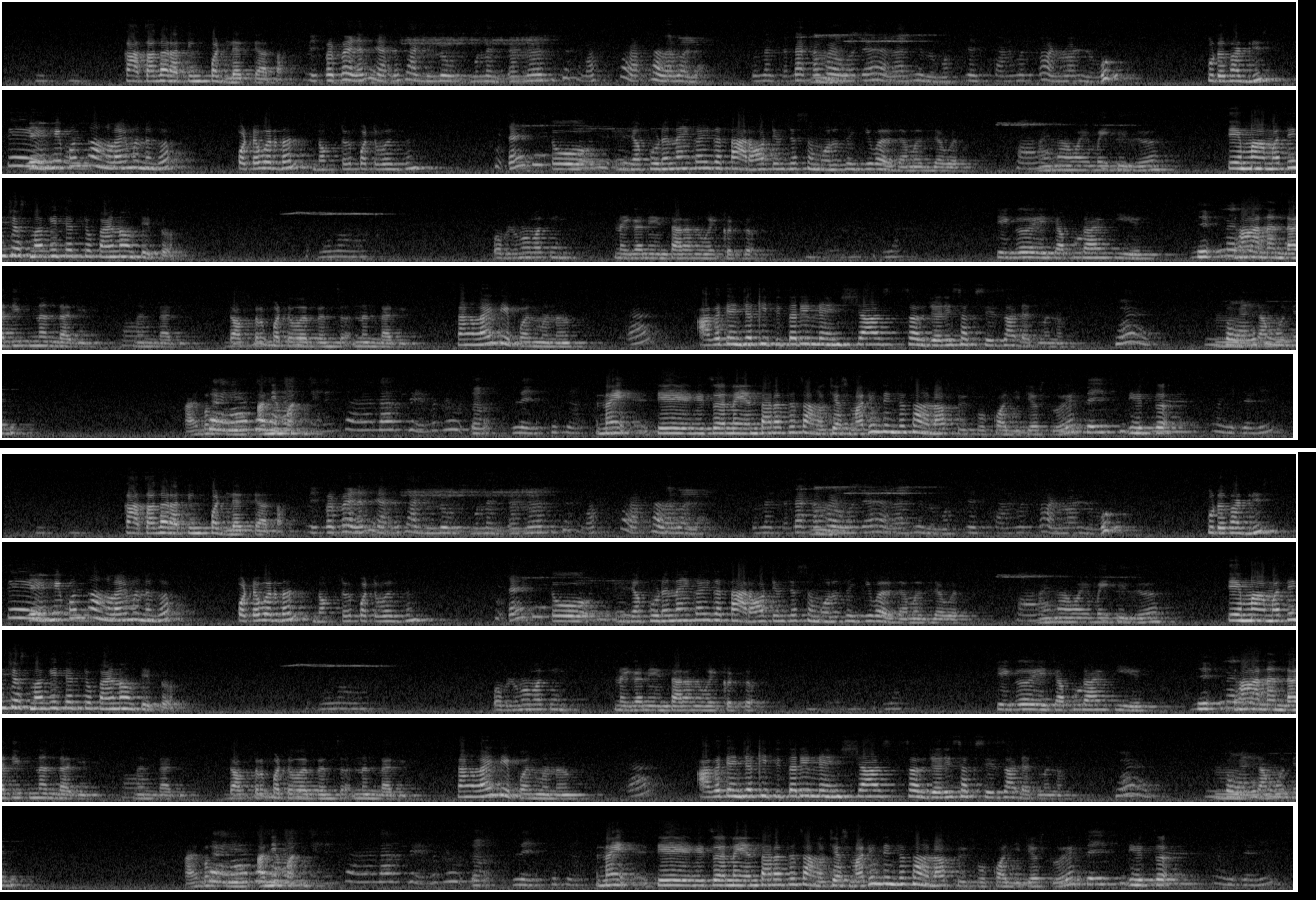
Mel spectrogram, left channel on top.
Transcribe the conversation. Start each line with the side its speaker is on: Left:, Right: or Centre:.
Left: हम् हम्...
Centre: काचा घरातून पडल्यात त्या आता.
Left: नाही पण पहिलाच याला सांगले लोक म्हणज <unintelligible> खराब झाला माझा पण नंतर नाका
Centre: हम्म
Left: बरोबरला गेल मग.. <unintelligible> पण ममध्ये काढवालो <unintelligible>
Centre: कुठ काढली ते
Left: लेन्सकार्ट
Centre: हे पण, चांगलंय म ग पटवर्धन डॉक्टर. पटवर्धन
Left: नाही ते
Centre: तो
Left: मला माहित
Centre: हेच्या
Left: नाही
Centre: पुढं नाही काय ग तारा हॉटेच्या स समोरच हाय की वरच्या मजल्यावर.
Left: हा
Centre: काय
Left: हा
Centre: नाव
Left: हा
Centre: हाय बाई
Left: ठीक
Centre: तेजं ते मामा तेन चेष्मा घे तो काय तेच?
Left: कुठलं मामा?
Centre: बबलू मामा ते नाही का नयनतारानंव ईकडचं.
Left: <unintelligible> कुठला?
Centre: ते ग हेच्या पुढ हाय की
Left: दीपनंदा
Centre: धा नंदादीप, नंदादीप.
Left: हा
Centre: नंदादीप
Left: हा
Centre: डॉक्टर
Left: हा
Centre: पटवर्धनच. नंदादीप चांगलाय ते पण म्हण.
Left: अं.
Centre: अगं त्यांच्या कितीतरी लेन्सच्या सर्जरी सक्सेस झाल्यात म्हण.
Left: होय.
Centre: हम्म
Left: बघायला
Centre: त्यामुळे
Left: पाहिजे
Centre: ते
Left: मग.
Centre: काय बघतीस
Left: तेव्हाला <unintelligible>
Centre: आणि म
Left: लेंस घालायला फ्रीमध्ये होत लेंसचं.
Centre: ते हेच नयन ताराच चांग चष्मा तेन त्यांचा चांगला असतोय. सो क्वालिटी
Left: हा हा
Centre: असतोय.
Left: प लेन्स
Centre: हेच
Left: मीली सांगितलेली.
